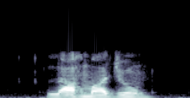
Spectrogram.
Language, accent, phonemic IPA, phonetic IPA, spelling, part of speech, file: Armenian, Eastern Armenian, /lɑhmɑˈd͡ʒun/, [lɑhmɑd͡ʒún], լահմաջուն, noun, Hy-լահմաջուն.ogg
- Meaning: rare form of լահմաջո (lahmaǰo)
